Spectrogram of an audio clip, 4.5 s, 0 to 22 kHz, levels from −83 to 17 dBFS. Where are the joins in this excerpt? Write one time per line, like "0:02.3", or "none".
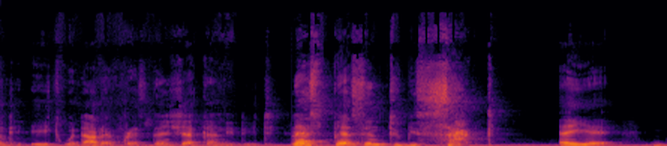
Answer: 0:01.9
